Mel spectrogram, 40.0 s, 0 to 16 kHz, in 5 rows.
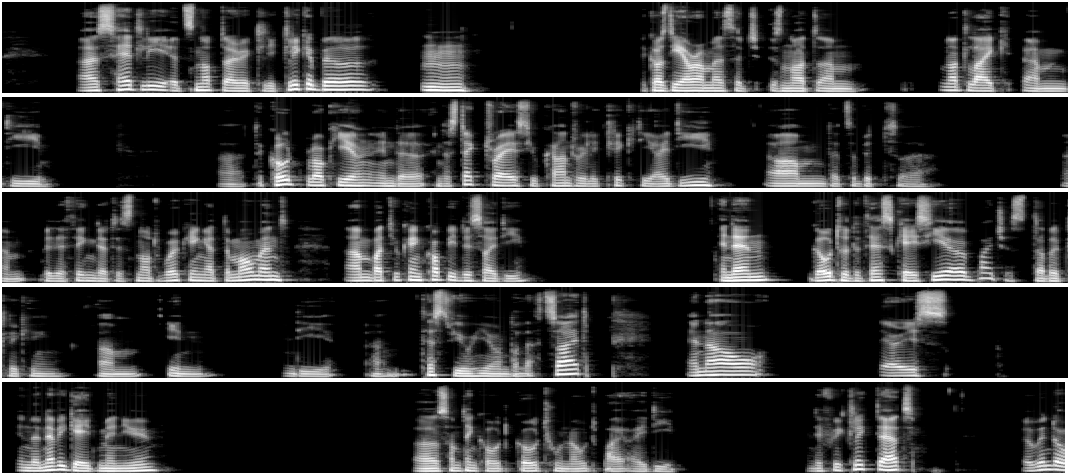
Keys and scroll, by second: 19.8 super+c, 39.0 super+g.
